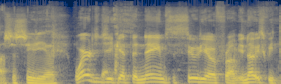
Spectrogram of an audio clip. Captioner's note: laughs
